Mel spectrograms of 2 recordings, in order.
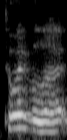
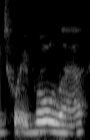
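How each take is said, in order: First: "Toivola" with TOI hit loudly; first-syllable stress. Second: "Toivola" stressed on the middle syllable; "Toivola" as toi-VO-la; shifted stress. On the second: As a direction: move the weight to VO in "Toivola". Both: Shown as a demonstration. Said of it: "you hear that switch".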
